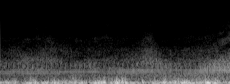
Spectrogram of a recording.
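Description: Light single-engine propeller plane climbing out after takeoff, its engine and propeller giving a steady droning hum, with wind rumbling on the microphone.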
